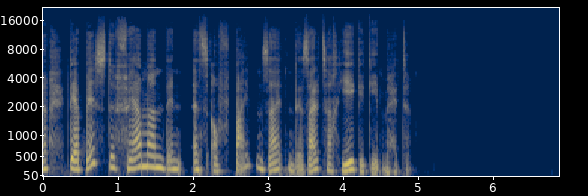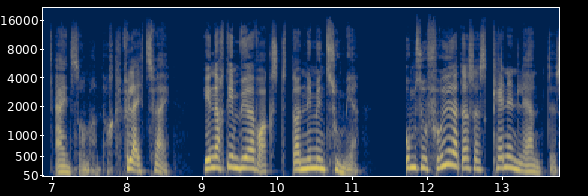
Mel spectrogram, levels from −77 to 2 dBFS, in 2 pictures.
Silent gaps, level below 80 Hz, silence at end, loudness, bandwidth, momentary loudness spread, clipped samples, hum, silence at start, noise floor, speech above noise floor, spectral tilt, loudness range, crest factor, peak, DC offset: none; -60 dBFS; 0 s; -19 LUFS; 16.5 kHz; 13 LU; under 0.1%; none; 0 s; -84 dBFS; 65 dB; -5 dB/octave; 9 LU; 18 dB; -2 dBFS; under 0.1%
